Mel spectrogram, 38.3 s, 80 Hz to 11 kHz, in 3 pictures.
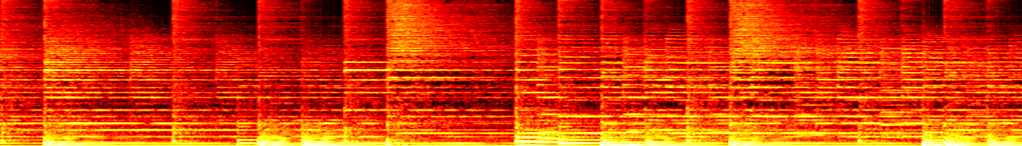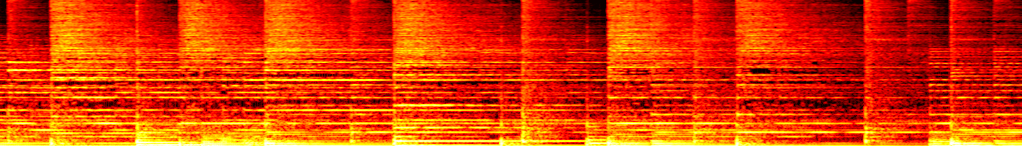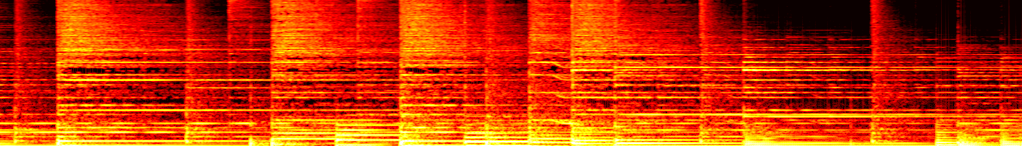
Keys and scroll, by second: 14.6 b, 18.0 e, 19.5-20.5 typing, 25.7 ctrl+alt+z, 26.4 [, 29.0 typing, 35.6 F3.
